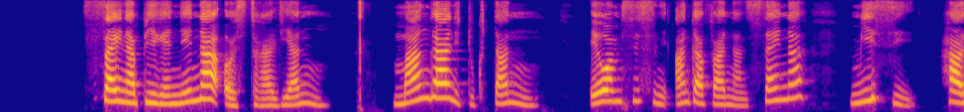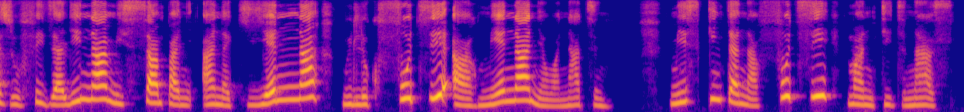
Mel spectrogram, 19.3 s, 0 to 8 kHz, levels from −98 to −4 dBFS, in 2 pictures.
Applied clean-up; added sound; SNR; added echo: neural mask model DeepFilterNet 3.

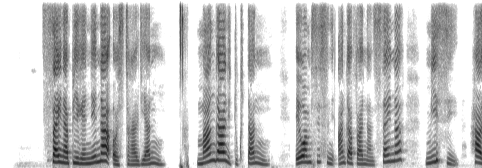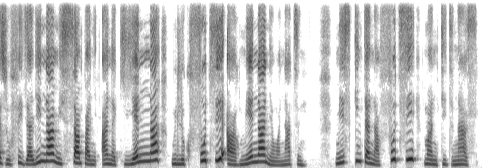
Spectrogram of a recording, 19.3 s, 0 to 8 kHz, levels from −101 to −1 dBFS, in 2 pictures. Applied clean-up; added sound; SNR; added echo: neural mask model Resemble Enhance denoiser.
